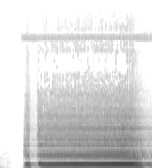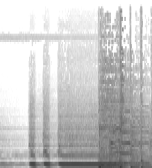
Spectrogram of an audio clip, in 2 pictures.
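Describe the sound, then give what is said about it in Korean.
A loud, sustained train whistle blows for a few seconds, followed by two short toots. A chugging running-train sound effect then starts up, full, marking the start of a Chuseok special 'Trot Train' radio segment. “추석 특집 트로트 열차 노래 선물 싣고 애청자 여러분 곁으로 달려갑니다. 뿌뿌!”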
